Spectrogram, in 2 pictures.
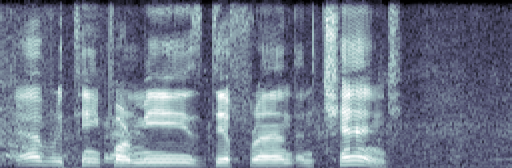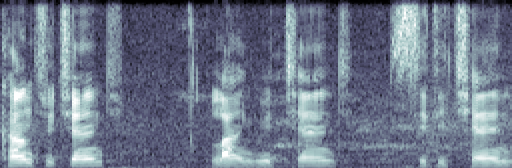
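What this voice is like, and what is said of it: Iranian speaker with Russian-sounding English accent. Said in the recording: “even ... accent has changed. He sounds Russian ... I never see Iranian people that speak English like that.”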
